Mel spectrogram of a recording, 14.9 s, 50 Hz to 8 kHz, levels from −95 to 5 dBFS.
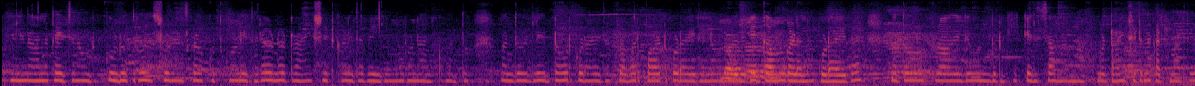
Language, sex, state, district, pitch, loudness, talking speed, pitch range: Kannada, female, Karnataka, Dharwad, 240 Hz, -42 LUFS, 150 wpm, 235-250 Hz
